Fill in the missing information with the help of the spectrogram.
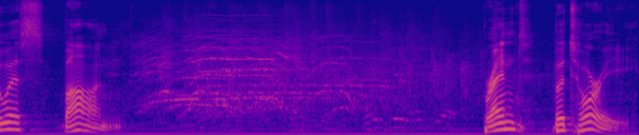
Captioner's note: audience applauds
